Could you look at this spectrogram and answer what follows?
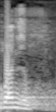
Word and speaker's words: Guangzhou: Benar bacanya Guangzhou.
